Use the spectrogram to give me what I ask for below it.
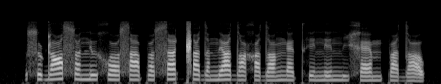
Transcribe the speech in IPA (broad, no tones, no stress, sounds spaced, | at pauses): s o ɖ ɑ sˤ ø n ø x o sˤ æ p ø sˤ i ǁ y dˤ e n̪ e dˤ ɑ x o dˤ o ŋ æ t̪ʰ e n e n̪ i x æ m p e dˤ o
